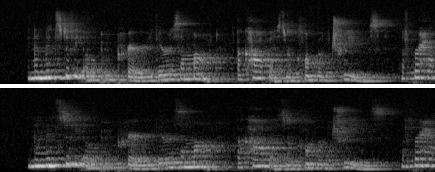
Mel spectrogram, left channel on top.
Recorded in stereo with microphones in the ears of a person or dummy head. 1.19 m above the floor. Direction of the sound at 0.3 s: 40° left (ahead or behind).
